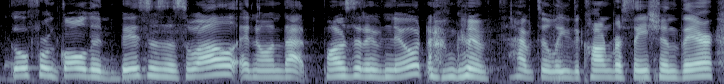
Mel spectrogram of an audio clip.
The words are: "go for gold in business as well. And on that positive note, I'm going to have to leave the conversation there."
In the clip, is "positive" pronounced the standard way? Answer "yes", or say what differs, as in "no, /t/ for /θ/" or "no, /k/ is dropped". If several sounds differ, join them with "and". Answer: yes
